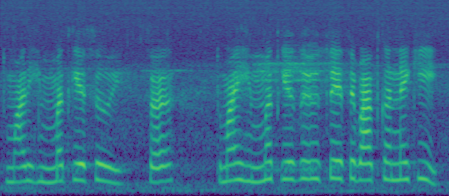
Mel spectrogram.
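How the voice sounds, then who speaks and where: Young woman playing a possessive angry young man, shouting, high voice, dull lo-fi recording. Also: level tone, fairly quick, slight background noise, natural voice. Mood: furious. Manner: shouting, scolding.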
